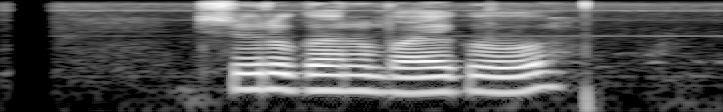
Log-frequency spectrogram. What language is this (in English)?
Nepali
